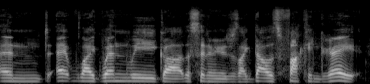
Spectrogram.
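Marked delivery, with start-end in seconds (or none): 2.5-3.5 shoddy, badly faked put-on Australian accent. Recalling leaving the cinema, imitating David's bad Australian accent. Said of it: "He always does a shit Australian accent".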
